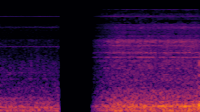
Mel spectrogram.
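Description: Steady mechanical hum, broken by a short silent gap about half a second in. Then comes the steady running noise of an HVAC unit driven by an ABB variable frequency drive, back online after a restart and growing slightly louder.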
